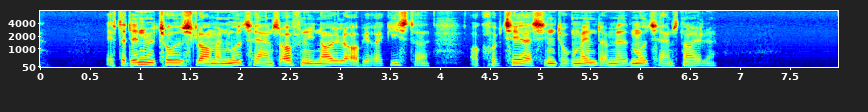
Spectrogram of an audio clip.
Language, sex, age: Danish, male, 26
